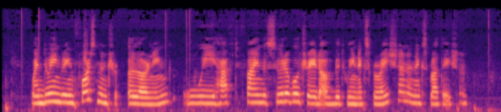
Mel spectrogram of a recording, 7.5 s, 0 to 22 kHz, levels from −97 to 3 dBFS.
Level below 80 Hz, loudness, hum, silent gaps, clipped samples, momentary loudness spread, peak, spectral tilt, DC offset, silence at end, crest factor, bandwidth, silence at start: -50 dBFS; -16 LUFS; none; none; under 0.1%; 10 LU; 0 dBFS; -5 dB/octave; under 0.1%; 0.4 s; 16 dB; 16.5 kHz; 0.05 s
